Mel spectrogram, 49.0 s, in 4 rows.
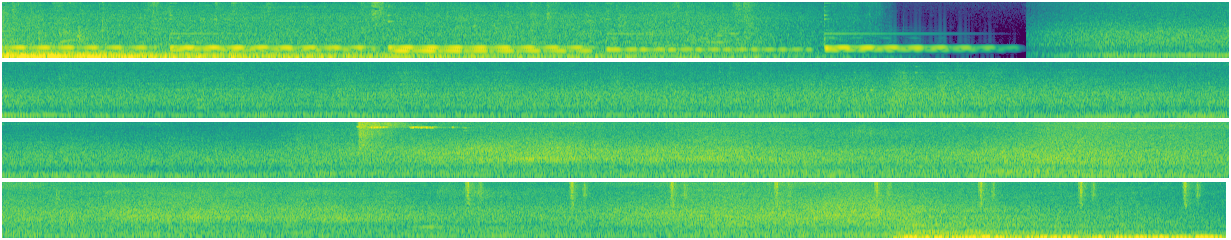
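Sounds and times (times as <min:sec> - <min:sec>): loud low drone: 0:00.0 - 0:08.4, 0:45.6 - 0:49.0
passing traffic hum: 0:00.0 - 0:09.2, 0:10.3 - 0:49.0
sharp ticks: 0:41.4 - 0:49.0.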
